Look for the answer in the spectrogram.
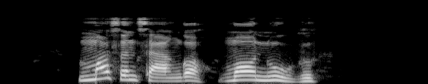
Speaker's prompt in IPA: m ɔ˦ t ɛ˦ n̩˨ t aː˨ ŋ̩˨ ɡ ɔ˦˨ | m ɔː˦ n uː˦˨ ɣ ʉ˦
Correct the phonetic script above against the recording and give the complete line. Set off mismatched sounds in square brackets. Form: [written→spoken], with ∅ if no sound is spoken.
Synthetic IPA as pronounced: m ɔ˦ [t→s] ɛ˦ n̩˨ [t→t͡s] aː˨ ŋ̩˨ ɡ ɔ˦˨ | m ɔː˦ n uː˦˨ ɣ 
